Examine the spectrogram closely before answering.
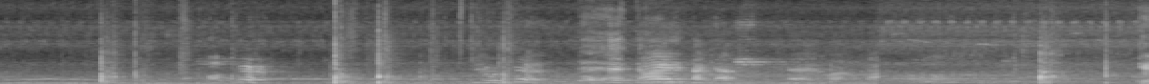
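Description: A tennis ball is struck sharply with a racket.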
